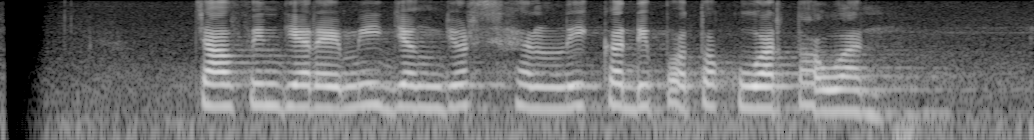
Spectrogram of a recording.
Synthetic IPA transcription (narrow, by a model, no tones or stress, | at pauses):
t͡ʃalfind͡ʒɛɾɛmid͡ʒɨŋd͡ʒərshɛnlikɨrdipɔt̪ɔkuwart̪awan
